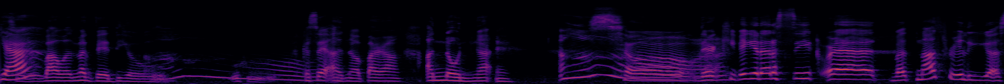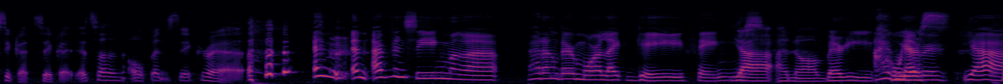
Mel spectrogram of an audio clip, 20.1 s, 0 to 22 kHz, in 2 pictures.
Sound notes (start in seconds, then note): 12.3 laughs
